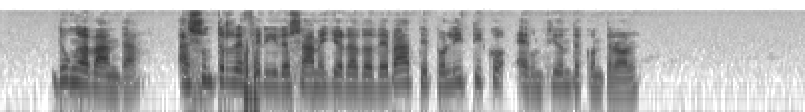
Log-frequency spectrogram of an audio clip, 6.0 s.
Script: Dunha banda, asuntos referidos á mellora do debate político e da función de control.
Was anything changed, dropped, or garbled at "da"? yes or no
yes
